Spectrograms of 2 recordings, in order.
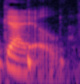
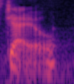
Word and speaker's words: gale: It's because it rhymes with sail! – Jail also rhymes with sail. It's the it's the ale bit, not the G bit. – I've always said gale. – It's jail.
